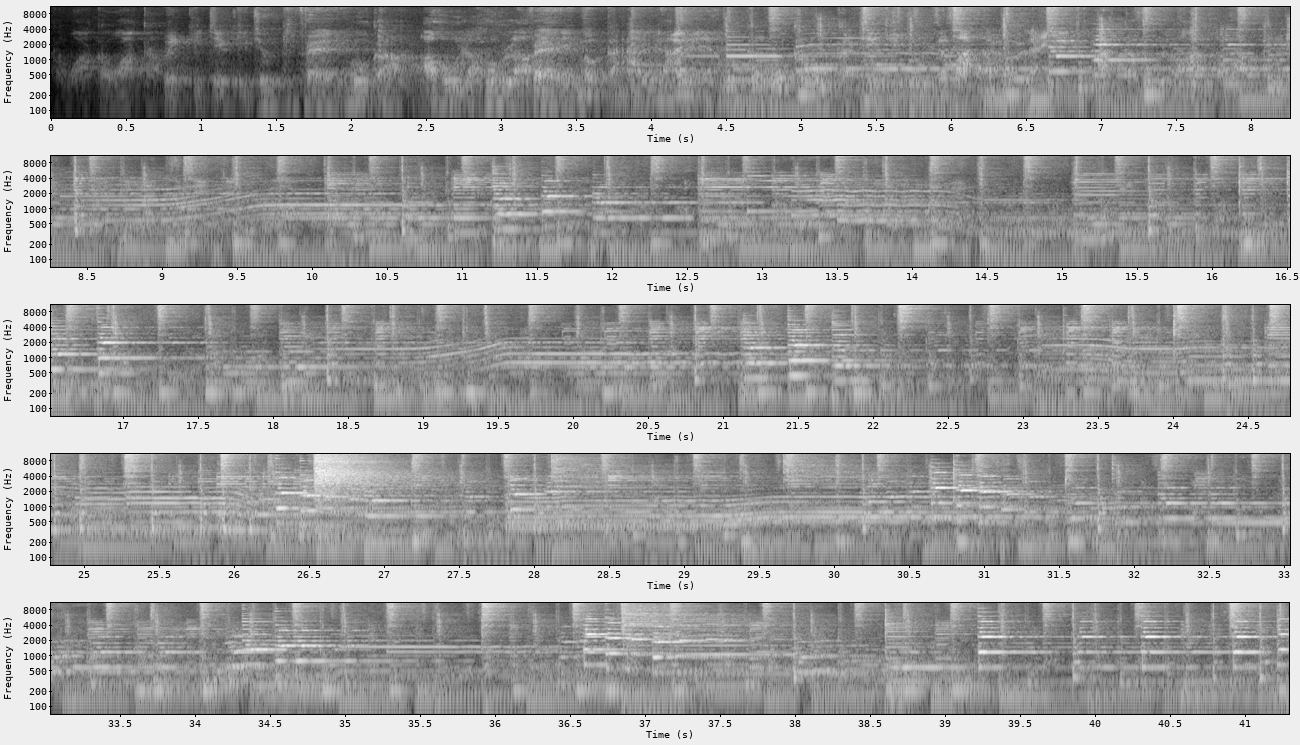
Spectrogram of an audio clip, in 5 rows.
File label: Bongo; Bongo #2 (Alternate)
